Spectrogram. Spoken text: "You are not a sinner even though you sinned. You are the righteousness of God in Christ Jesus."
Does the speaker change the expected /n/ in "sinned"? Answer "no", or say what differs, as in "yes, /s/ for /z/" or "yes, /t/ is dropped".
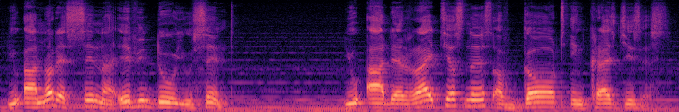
no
